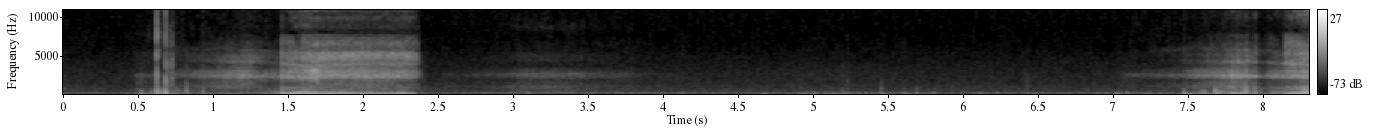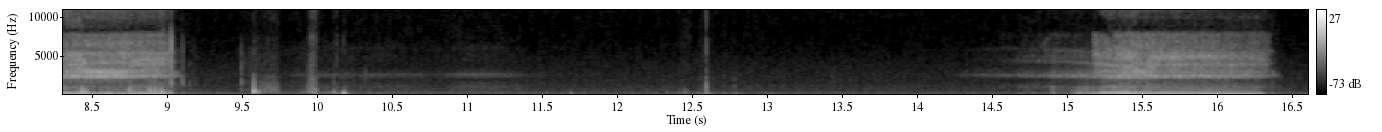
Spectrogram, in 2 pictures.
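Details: Black Labrador dog sound asleep, even in a park with noisy children: three loud, rough snoring bursts spaced several seconds apart, with quiet breathing between; ordinary snoring.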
